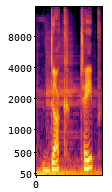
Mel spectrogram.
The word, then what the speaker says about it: duct tape: ooh and duct tape do you say it like duck tape or duct tape i mean it's spelled duct tape but i feel like very few people actually say duct tape because the the two t's get kind of interwoven between the two words you know there might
